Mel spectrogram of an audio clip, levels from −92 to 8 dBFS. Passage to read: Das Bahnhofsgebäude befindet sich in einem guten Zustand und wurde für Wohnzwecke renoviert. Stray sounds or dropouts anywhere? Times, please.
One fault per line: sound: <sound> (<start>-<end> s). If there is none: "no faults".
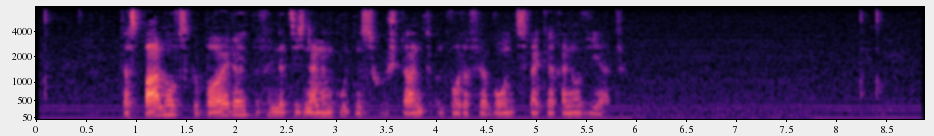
no faults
